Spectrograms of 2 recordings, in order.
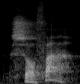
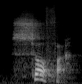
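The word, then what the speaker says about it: sofá: word it should be sofa the same as way as we say it in in English the sulfa yeah but no they put an accent on the a to make it s okay why just to be different as suppose this is a foreign word we'll have to make it sound our way yeah so now I'm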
